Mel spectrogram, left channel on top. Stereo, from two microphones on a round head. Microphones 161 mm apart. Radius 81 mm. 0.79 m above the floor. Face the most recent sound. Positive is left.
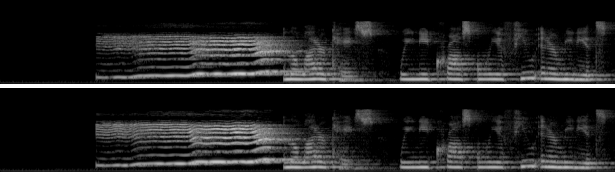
turn(degrees=10)  # may be behind; listen again after turning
